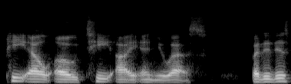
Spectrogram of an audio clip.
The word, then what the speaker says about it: Plotinus: the course comes from is that plotinus it's p l o t i n u s but it is pronounced plotinus um lived in about the second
